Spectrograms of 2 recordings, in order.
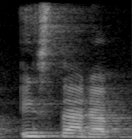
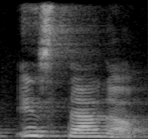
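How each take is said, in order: No difference in how they are said.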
